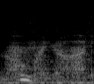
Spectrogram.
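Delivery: whispered oh my God; embarrassed whisper. Real, not acted. Reacting to embarrassing entry.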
